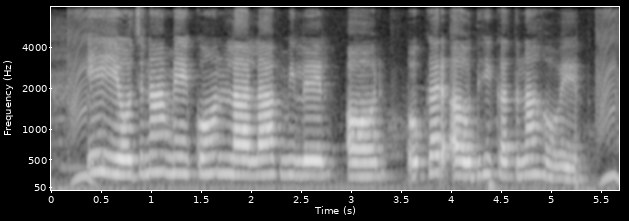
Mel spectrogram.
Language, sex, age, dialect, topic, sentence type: Chhattisgarhi, female, 25-30, Northern/Bhandar, banking, question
